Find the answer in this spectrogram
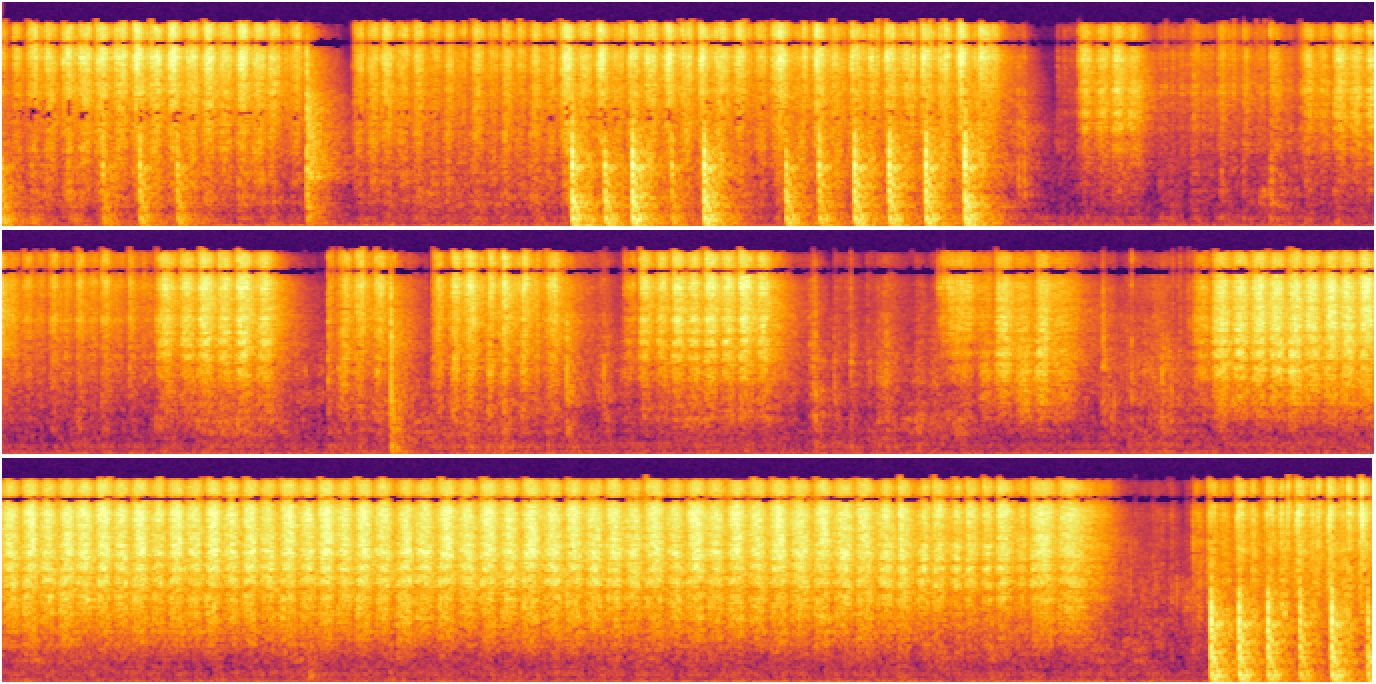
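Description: Stiff-bristled hand scrub brush scrubbing along a baseboard at the edge of a tile floor, in fast back-and-forth strokes. It comes in several short bursts with pauses, then one long unbroken spell of scrubbing through the second half.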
